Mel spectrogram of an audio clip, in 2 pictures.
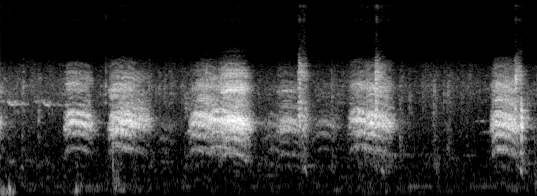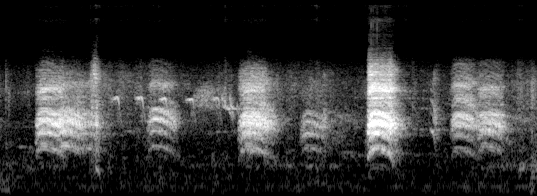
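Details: Harsh crow caws repeated roughly once a second, about ten separate raspy notes, each short and grating, over a quiet background.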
